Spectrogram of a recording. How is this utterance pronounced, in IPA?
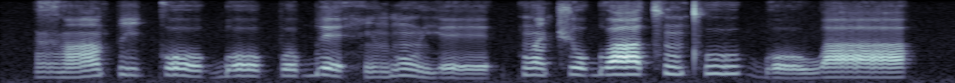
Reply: ɣ ã˨˦ p i˦ k oː˦˨ ɡ͡b oː˦ p ʊ˦ b e˦˨ h ĩ˨ ɡʷ ũ˦˨ j e˨ | kʷ ã˦ t͡ʃ o˦ ɡʷ aː˦ t͡s ũ˦ tʰ uː˦ ɡ͡b oː˨ w aː˦

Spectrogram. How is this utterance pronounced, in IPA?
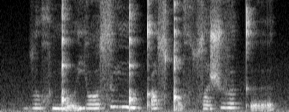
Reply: b l o xʷ ŋ͡ǃ o̰ j ɔ s ə n ŋ͡ǃ u kʼ ɔ sˤ ɡ͡ǃ ɔ̰ xʷ sˤ œ ʃ v œ kʼ ə̰

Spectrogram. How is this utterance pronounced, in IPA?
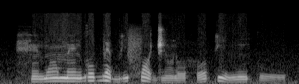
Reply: h ɛ̃˧ b ɔ̃˦ m ɛ̃˦ ɡ o˦ b ɛ˦˨ b i˨˦ f ɔ˦˨ d͡ʒ ɔ̃˨ ɾ o˨ h o˨˦ k i˦˨ m ĩ˧ k u˨

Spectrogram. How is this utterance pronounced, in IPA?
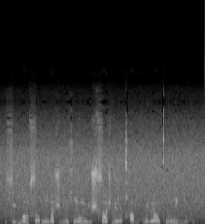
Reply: s y b w ɔ̃ b s o b ĩ b ɾ ɔ̃ ʃ ʎ ø ç n̪ o m y ʃ s ɔ̃ ʃ lʲ ɔ ɲ qʰ ɔ b xʷ œ lʲ ɔ̃ kʷʼ e w i lʲ ʎ e xʷ

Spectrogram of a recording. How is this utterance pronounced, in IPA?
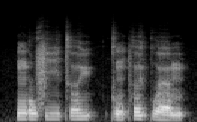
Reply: ŋ o˨ w f iː˨ t̪ʰ ɵ˧ ɥ | k ʊ˨˩ ŋ pʰ ɵ˥ ɥ kʷ œː˨˩ m

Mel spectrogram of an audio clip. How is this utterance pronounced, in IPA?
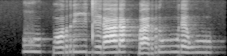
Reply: ɣ uː˦ ɡ͡b ɔ˨˦ r iː˦ d e˦˨ ɾ aː˦ ɾ a˦ ɡ͡b a˨ r uː˦ ɾ ɛ˦ w u˦

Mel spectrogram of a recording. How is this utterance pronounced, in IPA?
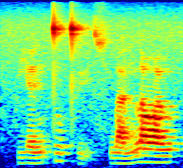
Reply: j ɛ˧˥ n t̪ u˥˩ t̪ʰ y̰˨˩ t͡sʰ w a˧˥ n l ɑ˥ ʊ̯

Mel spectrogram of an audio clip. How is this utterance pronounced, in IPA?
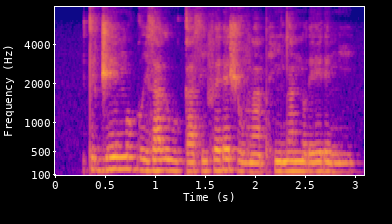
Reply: t ɪ˨ d͡ʒ eː˦ ŋ o˦ ɡʷ iː˨ z a˦ l uː˨ ɡ a˨ s i˨ f ɛ˦ ɾ ɛ˦ ʃ ʊ˨ v ã˨ pʰ ĩ˨˦ d ã˦ n ʊ˨ ɾ eː˦ ɾ e˨ ŋ i˦

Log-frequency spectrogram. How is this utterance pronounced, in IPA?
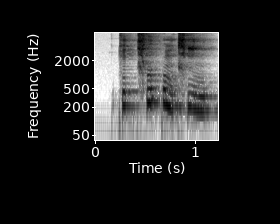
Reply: k e˨˩ k̚ t͡ɕʰ u˦˥ ʔ p o˨˩ m t͡ɕʰ i˨˩ n

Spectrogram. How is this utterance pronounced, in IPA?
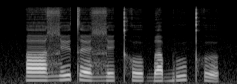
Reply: a ɮ ɪ t ɛ ɮ e kʰ o ɡ͡b a b u kʰ ʊ

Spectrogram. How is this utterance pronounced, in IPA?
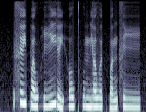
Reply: s e˥ j p ɐ˨˧ w h iː˨˥ j e˨˩ j h o˧ w kʷʰ ɐ˧ m j ɐ˧ w ɵ˨ t̚ p ɐ˨˥ ŋ s iː˧

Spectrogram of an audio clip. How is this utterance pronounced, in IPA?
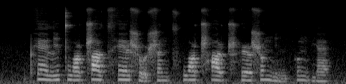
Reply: pʰ e˥˩ ɪ̯ l i˥ t̪ w ɔ˧˥ ʈ͡ʂ ɑ˥˩ ʊ̯ t͡sʰ e˥ ɪ̯ ʂ ṵ˨˩ ʂ ə˧˥ n t͡sʰ w ɔ˥ ʈ͡ʂʰ ɑ˥˩ ʊ̯ ʈ͡ʂʰ ɻ̩˥ ʂ ʊ˥˩ ŋ ḭ˨˩ ŋ k ʊ˥˩ ŋ p j ɛ˩

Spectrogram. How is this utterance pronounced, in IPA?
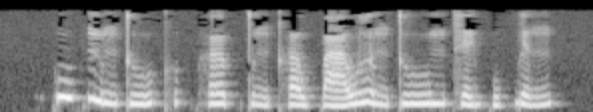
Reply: k uː˥ k̚ n̪ ʊ˨ ŋ t̪ uː˨˥ kʰ ʊ˨ k̚ h œː˧ p̚ t̪ ʊ˨ ŋ kʰ ɐ˨ w p aː˨˥ w l ʊ˨ ŋ t̪ uː˧ m t͡s e˨ j kʷ ɐ˨˥ p̚ l ɪ˨˧ ŋ

